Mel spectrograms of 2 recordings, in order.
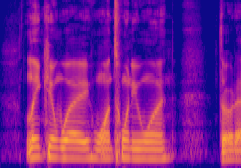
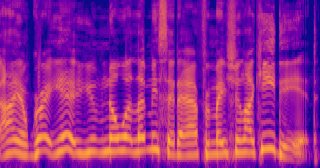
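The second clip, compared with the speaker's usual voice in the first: higher-pitched, delighted enthusiasm; delighted onlooker; 6 semitones higher than usual. Retold or imitated. People in line love his affirmation, delighted. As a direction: gush admiringly, pitched up. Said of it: "thought he was just happy to say it".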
